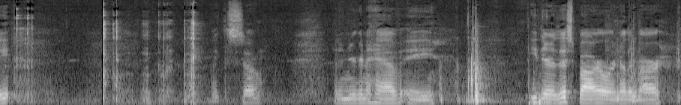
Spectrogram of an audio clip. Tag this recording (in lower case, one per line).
speech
